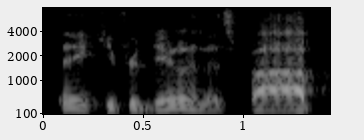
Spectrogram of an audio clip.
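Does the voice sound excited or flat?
flat. It is said in a flat, monotone way. The writer seems neutral or unenthused. The speaker calls it wrong. "is what's going to come across as a period"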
